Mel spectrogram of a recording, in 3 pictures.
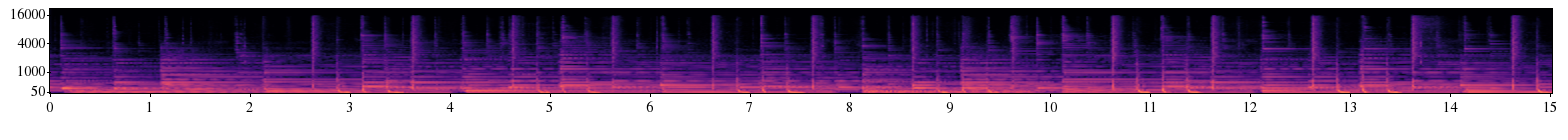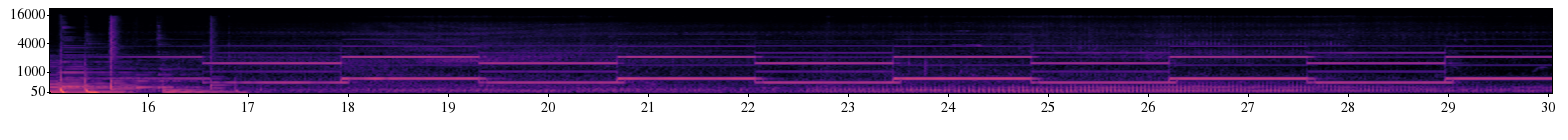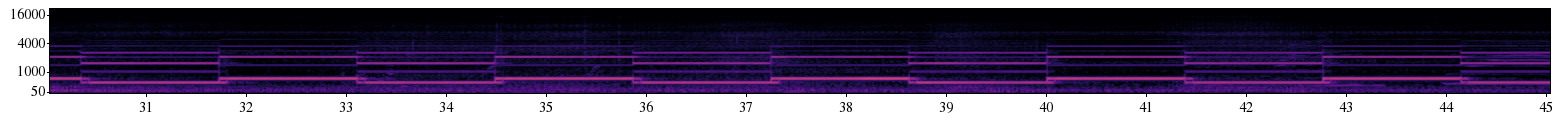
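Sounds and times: motorbike engine rumbling: 0.0s - 30.7s
two-tone level crossing alarm: 15.1s - 45.0s.

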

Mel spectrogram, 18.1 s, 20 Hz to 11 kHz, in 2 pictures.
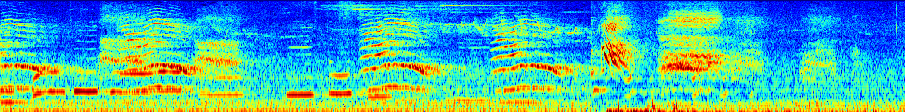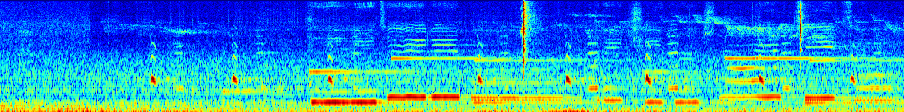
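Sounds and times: faint chirps: 0.0s - 6.4s
crow cawing: 1.0s - 2.5s, 5.1s - 8.6s.

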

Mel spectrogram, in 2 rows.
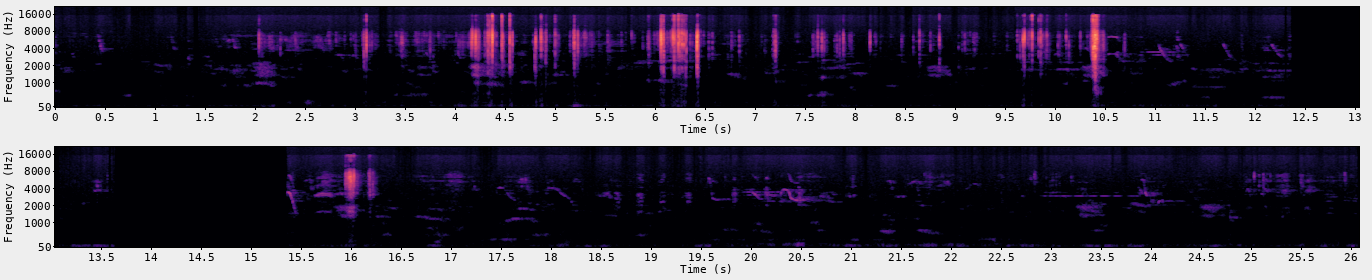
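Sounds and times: wrapper crinkling: 3.0s - 6.6s, 7.6s - 8.0s, 9.6s - 10.5s.

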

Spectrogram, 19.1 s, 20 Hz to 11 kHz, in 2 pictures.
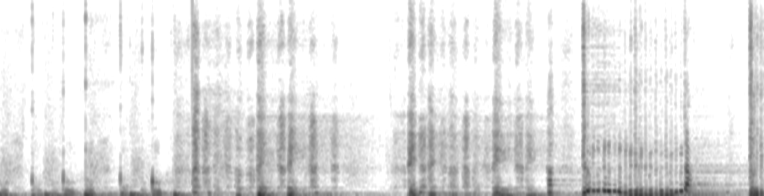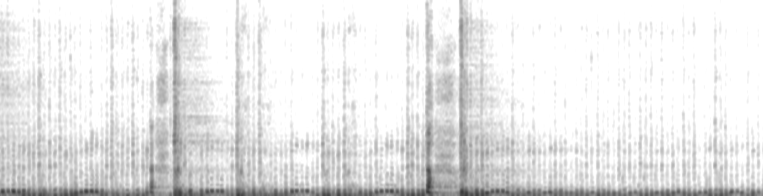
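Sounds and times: sharp drum slaps: 0.0s - 2.6s, 9.4s - 12.9s
fast solo percussion: 0.0s - 3.9s, 9.4s - 19.0s.

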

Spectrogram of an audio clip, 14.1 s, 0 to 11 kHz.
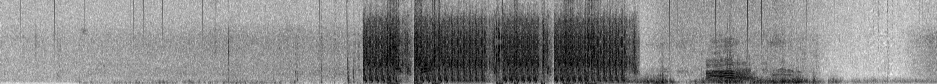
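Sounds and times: machine-gun fire: 5.4s - 9.6s.

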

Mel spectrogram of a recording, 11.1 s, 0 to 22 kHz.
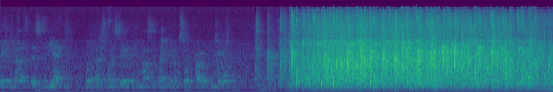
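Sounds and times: audience applause: 5.3s - 11.0s.

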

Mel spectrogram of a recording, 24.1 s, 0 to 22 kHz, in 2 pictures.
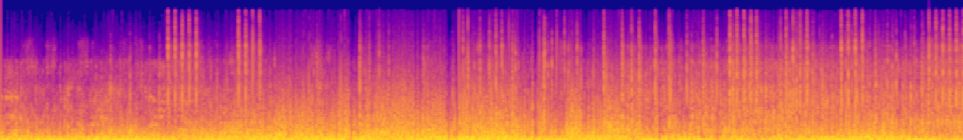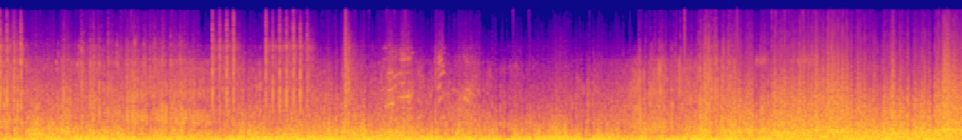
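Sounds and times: piston aircraft engines rumbling: 0.0s - 24.0s
rapid machine-gun fire: 1.9s - 16.6s.

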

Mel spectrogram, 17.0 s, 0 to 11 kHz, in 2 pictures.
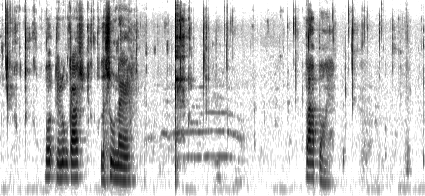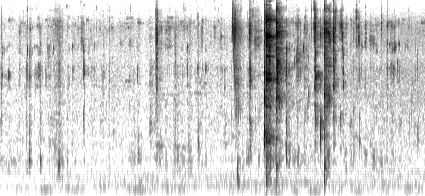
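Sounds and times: person chewing: 0.0s - 0.9s, 1.6s - 2.0s, 2.7s - 17.0s
spoon clinking in ceramic bowl: 3.5s - 3.8s.

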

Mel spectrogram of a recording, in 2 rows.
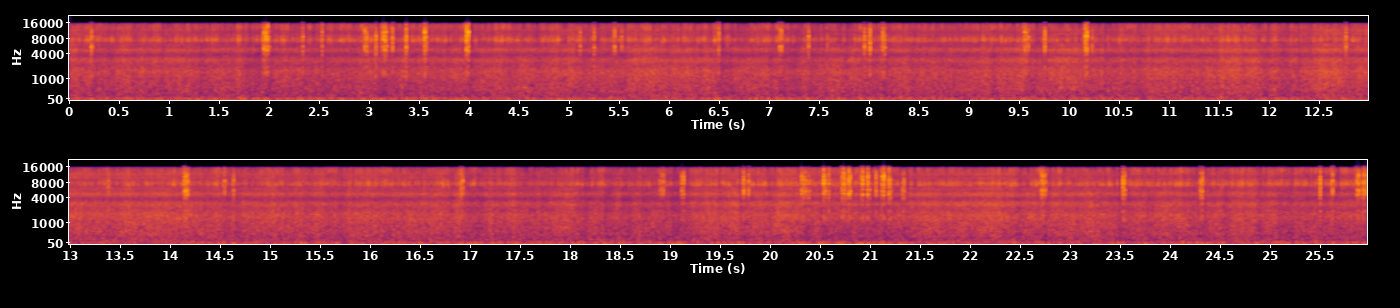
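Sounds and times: faint clicks and rattles: 0.0s - 10.5s, 18.0s - 25.9s
wind rush and rolling rumble: 0.0s - 25.9s.

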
